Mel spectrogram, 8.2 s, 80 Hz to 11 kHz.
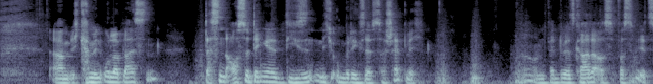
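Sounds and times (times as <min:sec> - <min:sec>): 
speech: 0:00.6 - 0:05.7, 0:06.8 - 0:08.1
dog scratching at a carpet: 0:02.3 - 0:08.1.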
